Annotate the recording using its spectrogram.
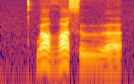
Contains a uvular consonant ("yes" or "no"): no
